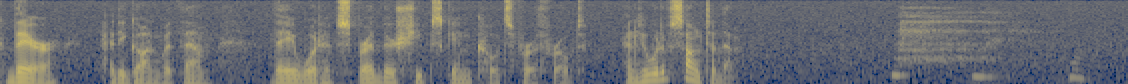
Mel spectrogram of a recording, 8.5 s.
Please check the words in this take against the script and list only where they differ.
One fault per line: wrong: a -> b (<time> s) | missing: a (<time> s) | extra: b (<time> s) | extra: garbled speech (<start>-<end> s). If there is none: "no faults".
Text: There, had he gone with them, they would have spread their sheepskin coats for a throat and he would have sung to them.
no faults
